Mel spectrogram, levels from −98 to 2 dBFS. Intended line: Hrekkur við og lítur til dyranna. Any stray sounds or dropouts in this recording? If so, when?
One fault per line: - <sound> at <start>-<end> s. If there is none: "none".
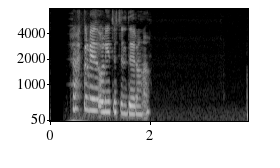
none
